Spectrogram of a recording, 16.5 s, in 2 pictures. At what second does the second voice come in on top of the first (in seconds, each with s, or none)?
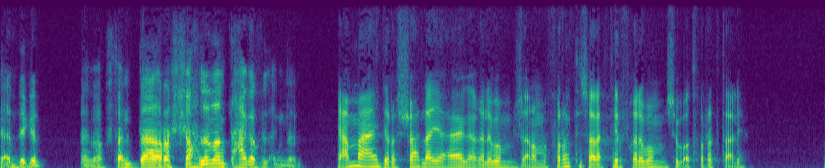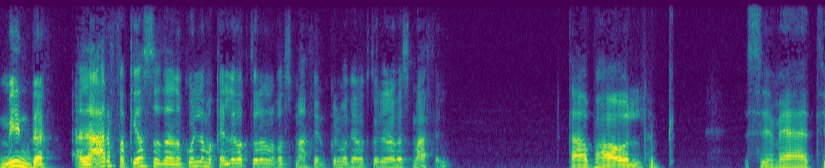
none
